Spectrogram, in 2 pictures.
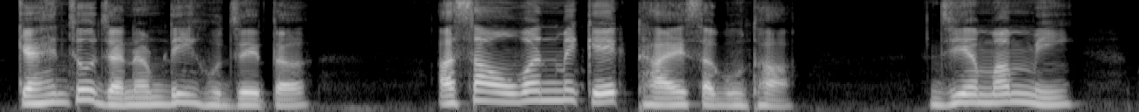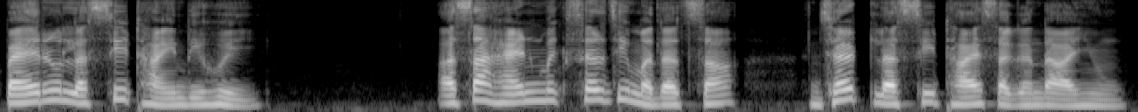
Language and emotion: Sindhi, neutral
